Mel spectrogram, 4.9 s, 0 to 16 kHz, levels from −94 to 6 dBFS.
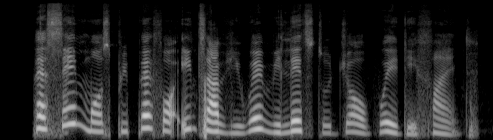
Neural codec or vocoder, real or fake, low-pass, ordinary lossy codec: none; real; 14.4 kHz; none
